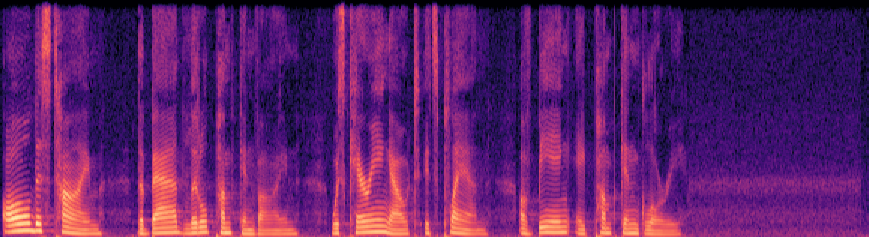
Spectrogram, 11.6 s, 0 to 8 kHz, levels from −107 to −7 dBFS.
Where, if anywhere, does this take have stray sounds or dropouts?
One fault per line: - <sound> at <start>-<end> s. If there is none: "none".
none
